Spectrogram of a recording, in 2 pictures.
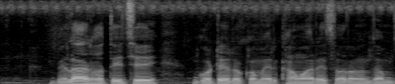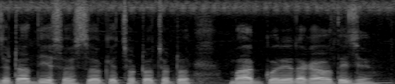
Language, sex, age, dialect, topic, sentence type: Bengali, male, 18-24, Western, agriculture, statement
